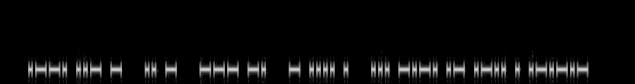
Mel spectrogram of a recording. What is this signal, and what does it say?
Morse code, heard as a keyed tone, about 34 wpm, 700 Hz. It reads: PUT IT ON THE SCALE.
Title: Sentences from Top 1000 Words - Review Part 5 - 35wpm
